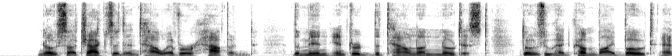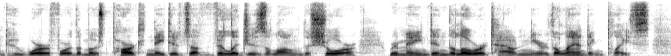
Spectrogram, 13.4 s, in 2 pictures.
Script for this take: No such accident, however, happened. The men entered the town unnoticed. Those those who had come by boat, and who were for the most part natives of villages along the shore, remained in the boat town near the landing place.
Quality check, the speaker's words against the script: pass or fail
fail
